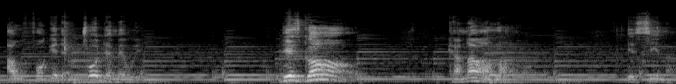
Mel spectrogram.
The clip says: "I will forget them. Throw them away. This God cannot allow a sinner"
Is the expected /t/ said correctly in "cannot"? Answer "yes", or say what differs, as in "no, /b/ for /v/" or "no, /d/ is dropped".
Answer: no, /t/ is dropped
